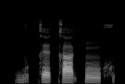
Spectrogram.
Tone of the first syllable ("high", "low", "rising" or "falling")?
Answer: low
